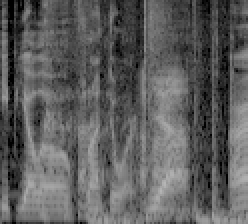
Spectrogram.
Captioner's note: chuckles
